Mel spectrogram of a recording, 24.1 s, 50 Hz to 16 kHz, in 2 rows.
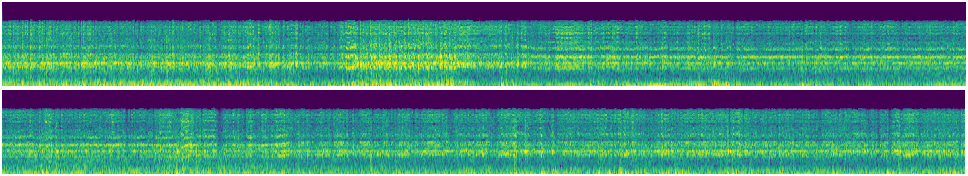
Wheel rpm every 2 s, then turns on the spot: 230, 230, 230, 210, 200, 200, 200, 210, 230, 230, 240, 230.
none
